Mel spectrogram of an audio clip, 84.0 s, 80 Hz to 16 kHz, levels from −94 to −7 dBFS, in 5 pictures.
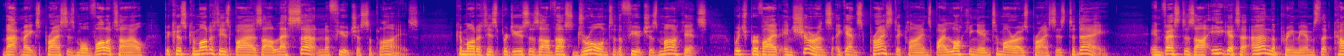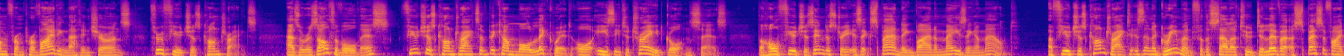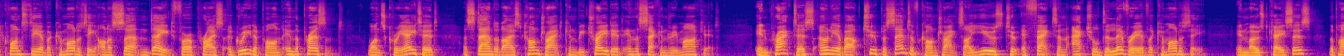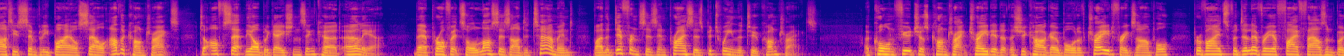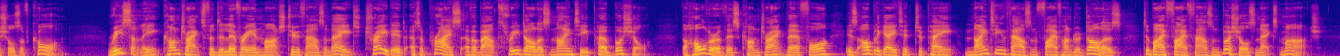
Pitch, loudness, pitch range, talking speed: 150 Hz, -21 LUFS, 130-165 Hz, 160 wpm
